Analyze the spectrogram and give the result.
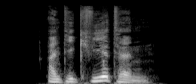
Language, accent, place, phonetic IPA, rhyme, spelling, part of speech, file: German, Germany, Berlin, [ˌantiˈkviːɐ̯tn̩], -iːɐ̯tn̩, antiquierten, adjective, De-antiquierten.ogg
- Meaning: inflection of antiquiert: 1. strong genitive masculine/neuter singular 2. weak/mixed genitive/dative all-gender singular 3. strong/weak/mixed accusative masculine singular 4. strong dative plural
